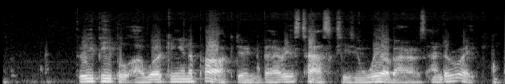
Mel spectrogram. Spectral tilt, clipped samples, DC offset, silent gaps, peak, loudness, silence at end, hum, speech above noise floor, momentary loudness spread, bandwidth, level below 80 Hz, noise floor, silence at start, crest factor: -7.5 dB/octave; under 0.1%; under 0.1%; none; 0 dBFS; -12 LUFS; 0.05 s; none; 28 dB; 7 LU; 13 kHz; -44 dBFS; -39 dBFS; 0.05 s; 12 dB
